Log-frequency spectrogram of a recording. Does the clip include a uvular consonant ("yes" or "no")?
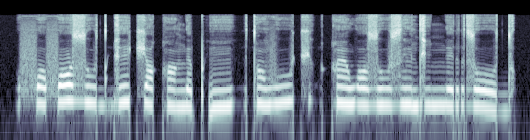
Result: yes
